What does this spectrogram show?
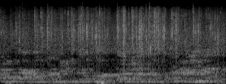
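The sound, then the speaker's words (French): Heavy hail pours down in a dense, steady clatter, a continuous crackling hiss with a low rumble beneath it, unbroken for the whole short stretch. “Il y a une énorme euh, inverse de grêle.”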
